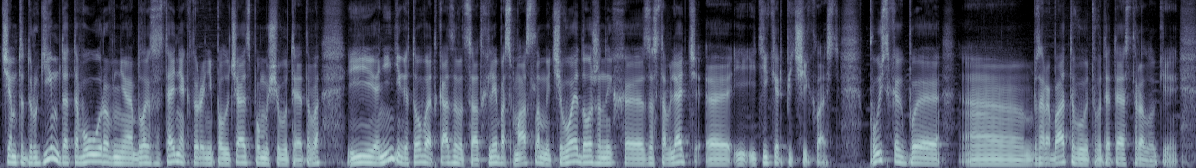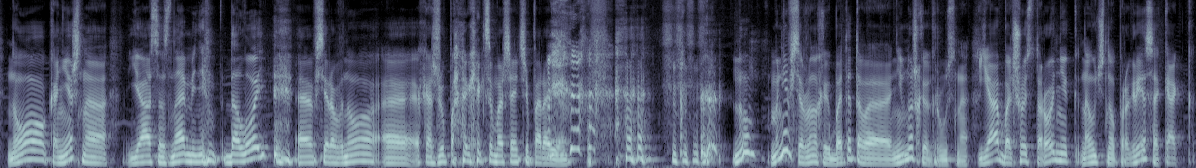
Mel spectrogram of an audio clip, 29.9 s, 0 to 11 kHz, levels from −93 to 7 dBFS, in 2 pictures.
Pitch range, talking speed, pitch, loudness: 100-135 Hz, 140 wpm, 110 Hz, -19 LUFS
